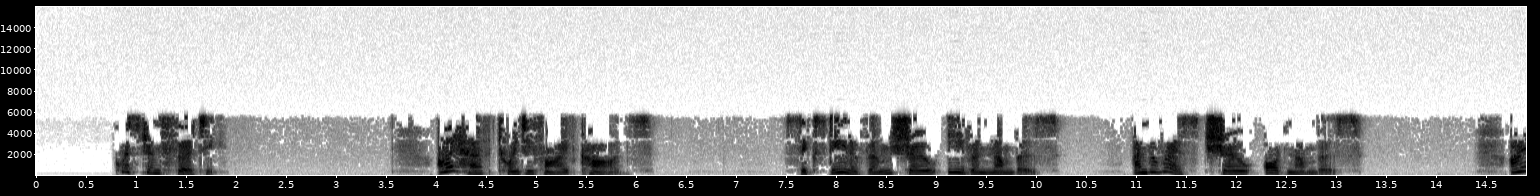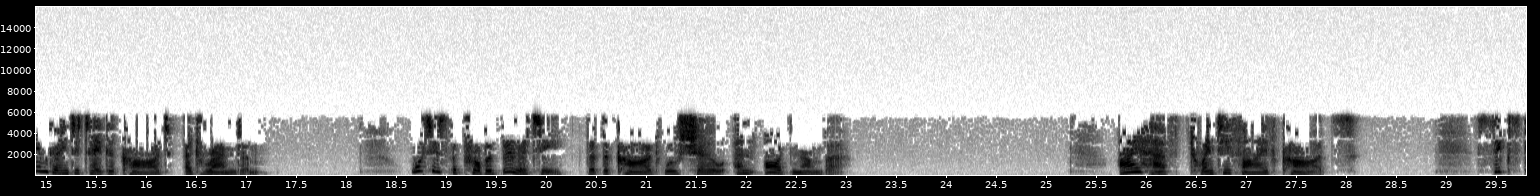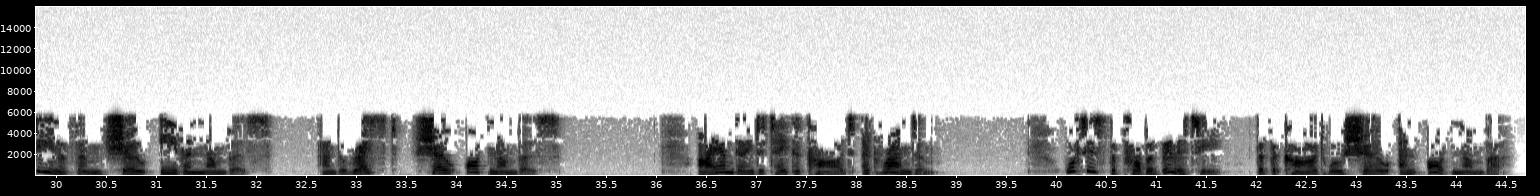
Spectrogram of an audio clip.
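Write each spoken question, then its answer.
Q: What is the probability that the card will show an odd number?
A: 9/25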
